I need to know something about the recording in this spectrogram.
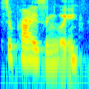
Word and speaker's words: surprisingly: ってきてください surprisingly はい zingly あと the S in surprise is pronounced like a Z Z の surprisingly Z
